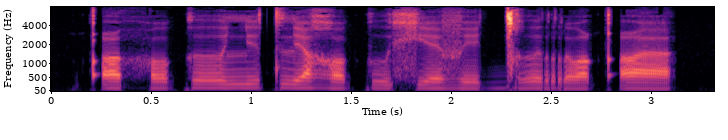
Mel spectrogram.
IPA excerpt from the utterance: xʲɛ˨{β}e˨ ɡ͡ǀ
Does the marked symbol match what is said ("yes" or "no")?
no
